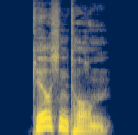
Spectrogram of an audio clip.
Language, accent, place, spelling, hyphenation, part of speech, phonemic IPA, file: German, Germany, Berlin, Kirchenturm, Kir‧chen‧turm, noun, /ˈkɪʁçənˌtʊʁm/, De-Kirchenturm.ogg
- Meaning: steeple, church tower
